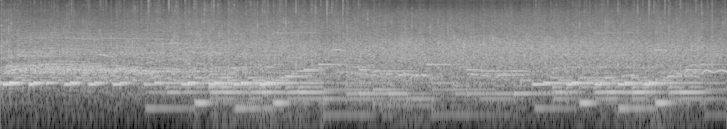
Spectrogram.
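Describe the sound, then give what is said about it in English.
The Minute Waltz playing as a theme tune, a brisk melody of quick stepping notes running over low held tones, with a constant layer of audience applause beneath the music. “Sue Perkins here, and as the minute waltz fades away, what a joy to welcome you to another round of Just a Minute.”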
